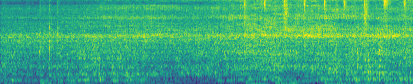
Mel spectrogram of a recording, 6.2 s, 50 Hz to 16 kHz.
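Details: Fleischmann V100 switcher model locomotive after service and tune-up, at low speed: soft, even motor hum with light rail ticks, no surging or stutter. Running very smooth; the service helped.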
